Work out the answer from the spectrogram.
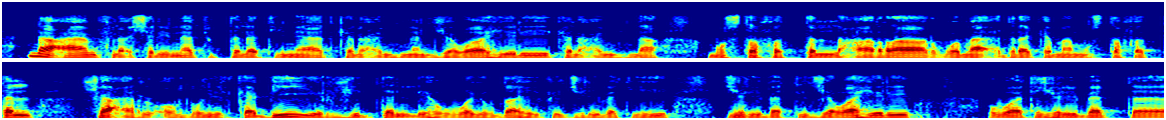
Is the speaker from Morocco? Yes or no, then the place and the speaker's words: yes; Morocco; بينما الكتابة الزاجلة عندنا في المغرب راه هي عندها 100 سنة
